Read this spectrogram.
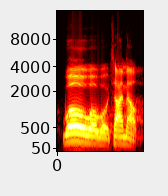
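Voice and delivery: loud first whoa, then easing; acted-out protest; mock alarmed interruption. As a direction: cut in loudly to halt the story.

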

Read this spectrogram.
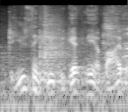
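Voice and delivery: soft, hushed secretive request; imitated whisper. Sister secretly asking for a Bible too, whispering. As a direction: echo the furtive whisper, quietly. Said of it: "he whispered to me".

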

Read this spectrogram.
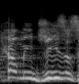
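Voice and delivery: loud, high cry for help; loud high cry of help me, Jesus. Retold or imitated. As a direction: shout it up like you're falling. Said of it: "I'm like".

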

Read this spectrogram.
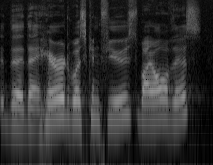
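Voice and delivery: ordinary delivery

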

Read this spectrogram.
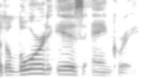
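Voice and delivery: slow, low and grave; grave pronouncement. Real, not acted. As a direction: weigh each word down. Solemn statement of last point.

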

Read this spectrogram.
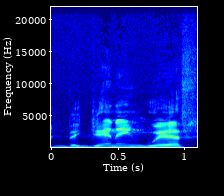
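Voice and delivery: ordinary delivery

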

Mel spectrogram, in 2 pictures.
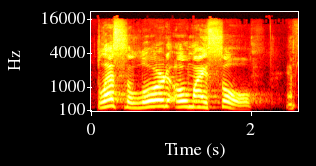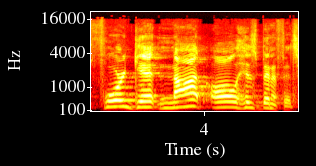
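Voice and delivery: loud, slow solemn reading of the psalm; scripture reading. Acted. Pastor reads the psalm aloud to the church, solemn and loud. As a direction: proclaim the verses to the congregation.

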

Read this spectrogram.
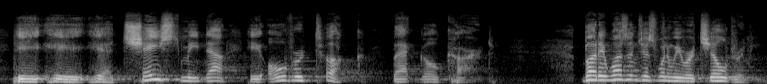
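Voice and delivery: ordinary delivery

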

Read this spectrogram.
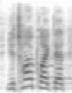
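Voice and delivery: usual speaking voice

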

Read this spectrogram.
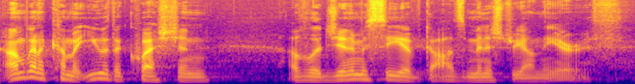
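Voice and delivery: ordinary talk

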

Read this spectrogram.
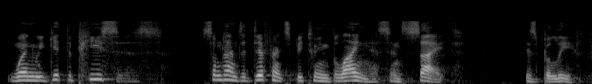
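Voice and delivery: softened, hushed reflection on belief; soft preaching close. Acted. Sermon point.

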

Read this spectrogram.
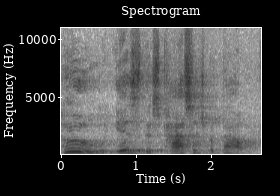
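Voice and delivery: "Who" drawn out, high and loud; stress on WHO. Retold or imitated. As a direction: land hard on "Who", slowly. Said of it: "He starts with this".

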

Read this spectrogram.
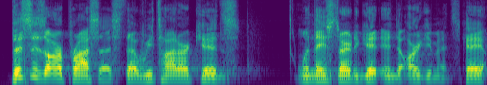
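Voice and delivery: ordinary delivery

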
